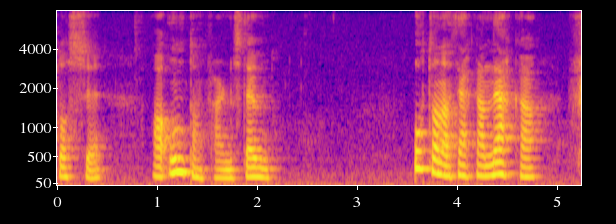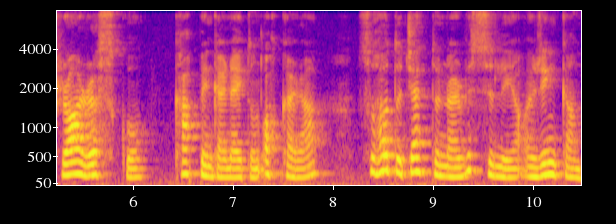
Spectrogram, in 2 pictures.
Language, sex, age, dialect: Faroese, female, 61+, Norðurstreymoy/Eysturoy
